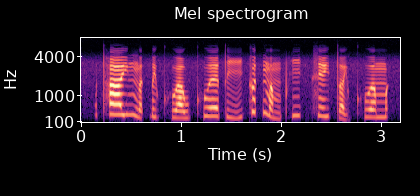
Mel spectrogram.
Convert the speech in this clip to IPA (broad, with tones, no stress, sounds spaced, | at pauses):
t̪ʰ aː˥ j ŋ ɐ˨˥ t̚ ɐ˧ j kʷʰ aː˧ w kʷʰ ɛː˧ t̪ iː˨˥ k ɐ˥ t̚ m ɐ˨ m pʰ iː˥ k̚ t͡s e˧ j t̪ ɐ˨˩ j kʷʰ ɐ˥ m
